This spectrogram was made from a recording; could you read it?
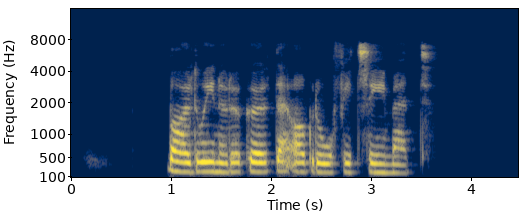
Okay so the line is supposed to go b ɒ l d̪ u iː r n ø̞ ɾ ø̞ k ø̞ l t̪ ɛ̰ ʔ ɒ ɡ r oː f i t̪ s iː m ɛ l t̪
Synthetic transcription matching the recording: b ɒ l d̪ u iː n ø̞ ɾ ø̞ k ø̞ l t̪ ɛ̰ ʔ ɒ ɡ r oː f i t̪ s iː m ɛ t̪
